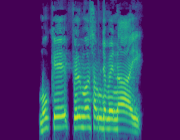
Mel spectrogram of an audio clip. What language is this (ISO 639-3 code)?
snd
